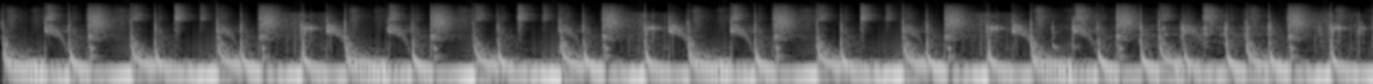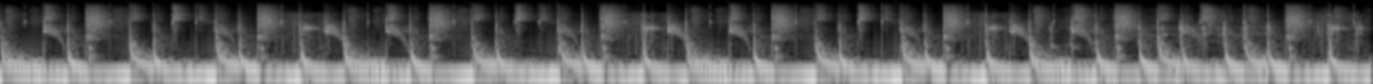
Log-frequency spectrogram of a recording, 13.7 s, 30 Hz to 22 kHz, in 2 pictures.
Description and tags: compelectro 140bpm
snare, electro, hi-hat, electronic, kick, loop, 140, drum, drums, beat, rhythm, drumloop, bpm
